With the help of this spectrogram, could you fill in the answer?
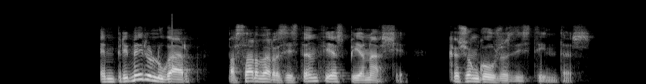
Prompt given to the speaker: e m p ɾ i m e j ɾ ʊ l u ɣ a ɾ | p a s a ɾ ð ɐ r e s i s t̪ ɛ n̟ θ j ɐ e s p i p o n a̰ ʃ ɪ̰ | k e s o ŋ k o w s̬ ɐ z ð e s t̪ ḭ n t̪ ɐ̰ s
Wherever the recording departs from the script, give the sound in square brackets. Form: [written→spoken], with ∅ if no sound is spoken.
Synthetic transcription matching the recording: e m p ɾ i m e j ɾ ʊ l u ɣ a ɾ | p a s a ɾ ð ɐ r e s i s t̪ ɛ n̟ θ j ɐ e s p i [p→∅] o n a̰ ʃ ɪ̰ | k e s o ŋ k o w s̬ ɐ z ð [e→i] s t̪ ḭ n t̪ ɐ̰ s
